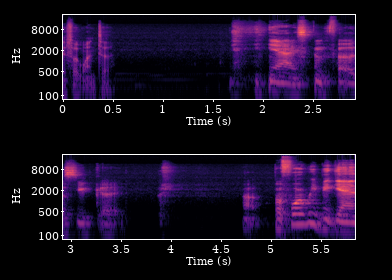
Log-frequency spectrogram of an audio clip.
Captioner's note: laughs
